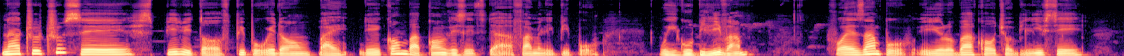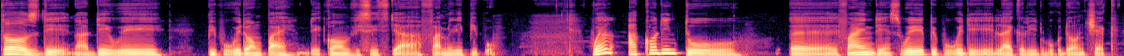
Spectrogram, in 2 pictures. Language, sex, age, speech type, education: Nigerian Pidgin, male, 30-45, spontaneous, tertiary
